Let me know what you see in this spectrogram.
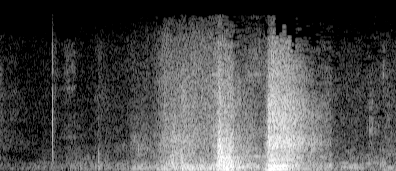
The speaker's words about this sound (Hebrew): כשהכיסא מוריד אותי למטה.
